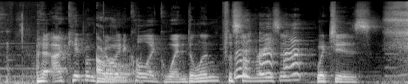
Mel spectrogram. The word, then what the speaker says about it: Gwhendoughlent: might actually air properly, here is how you spell Newman's mother's name. GWHENDOUGHLENT. Gwendolyn. the T is silent.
